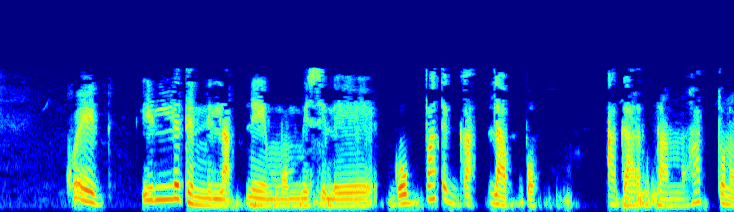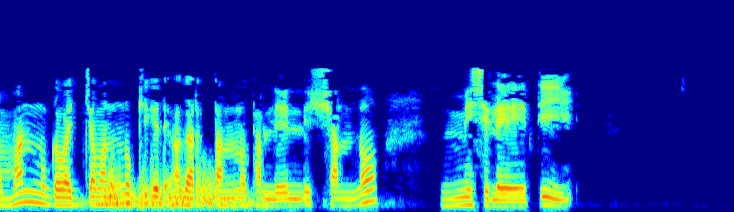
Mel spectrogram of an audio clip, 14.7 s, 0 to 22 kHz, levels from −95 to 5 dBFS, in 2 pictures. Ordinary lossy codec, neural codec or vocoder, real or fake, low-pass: MP3, 24 kbps; none; real; 7.2 kHz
